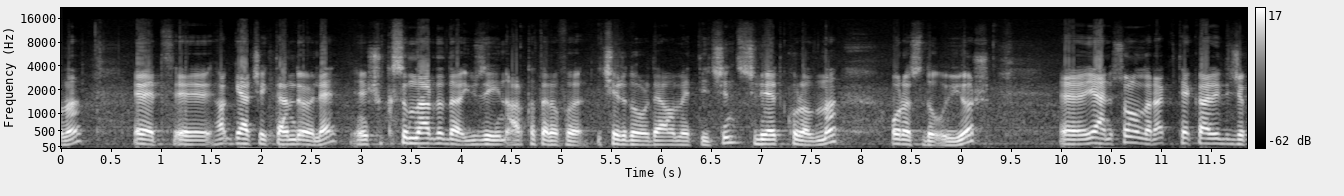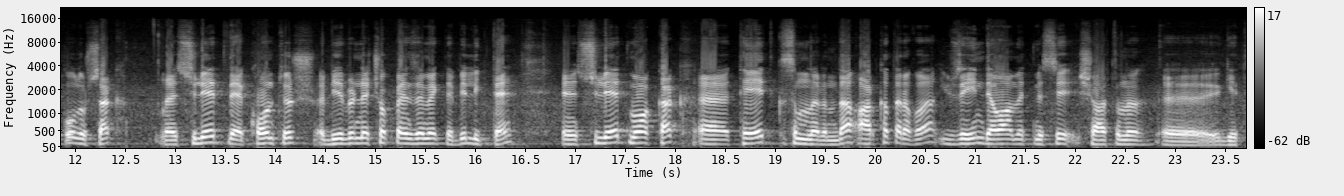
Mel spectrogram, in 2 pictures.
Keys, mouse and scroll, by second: 0.0-4.6 middle drag, 2.7-9.5 d, 3.2 click, 6.4 click, 9.6-13.0 middle drag, 10.4 Escape, 16.7-20.6 middle drag, 19.9-20.6 d, 20.6 click, 22.9 d.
